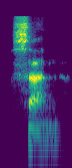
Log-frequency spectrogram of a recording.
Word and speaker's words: sun: Ça, ce n'est pas là, c'est-à-dire la prononciation originale de cette voyelle. C'est la deuxième. OK? Sun.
